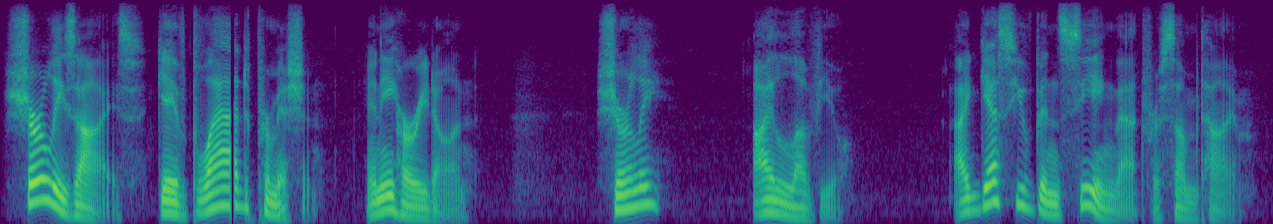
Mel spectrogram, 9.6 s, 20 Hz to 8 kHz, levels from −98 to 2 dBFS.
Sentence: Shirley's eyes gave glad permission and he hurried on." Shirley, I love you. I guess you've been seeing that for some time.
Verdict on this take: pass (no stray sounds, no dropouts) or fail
fail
